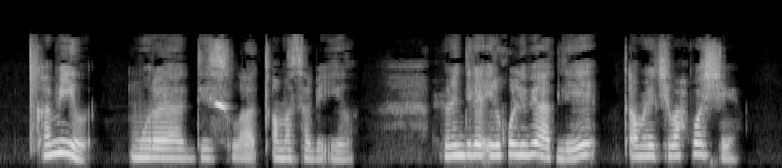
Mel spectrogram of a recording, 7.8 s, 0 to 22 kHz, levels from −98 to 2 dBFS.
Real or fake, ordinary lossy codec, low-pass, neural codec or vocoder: real; AAC, 32 kbps; 9.9 kHz; none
